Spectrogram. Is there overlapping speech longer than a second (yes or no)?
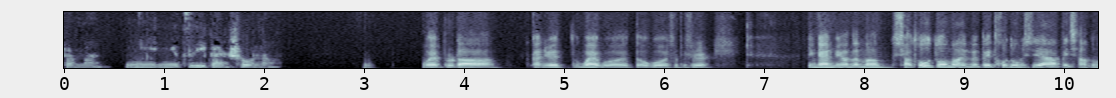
no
